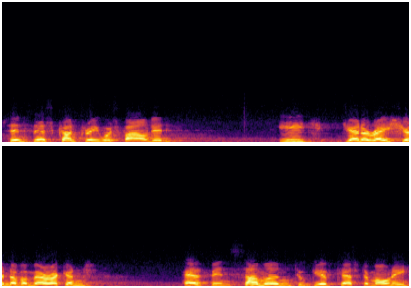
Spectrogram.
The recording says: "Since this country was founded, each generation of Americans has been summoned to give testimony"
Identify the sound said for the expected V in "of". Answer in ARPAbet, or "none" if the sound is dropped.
V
